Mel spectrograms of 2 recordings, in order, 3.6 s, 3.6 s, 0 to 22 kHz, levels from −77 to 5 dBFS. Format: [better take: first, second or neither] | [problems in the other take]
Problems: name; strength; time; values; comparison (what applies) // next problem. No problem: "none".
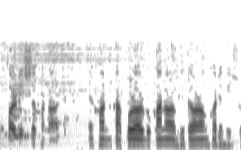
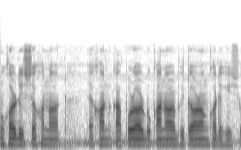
second | noise reduction (classical method spectral subtraction)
